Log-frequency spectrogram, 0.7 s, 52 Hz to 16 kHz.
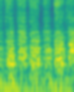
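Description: Fine 150 or 180 grit sandpaper rubs over car paint around a chipped spot in quick, rhythmic back-and-forth rasping strokes, close and quiet.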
